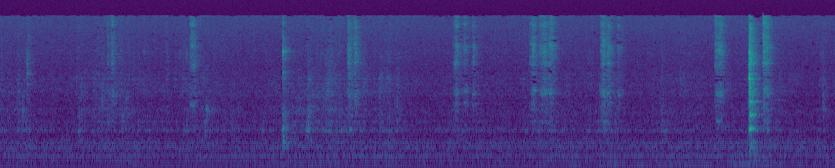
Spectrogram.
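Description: Faint scraping and light taps of a utensil stirring instant ramen noodles in a pot on the stove, with a sharper knock about three seconds in and a louder one near the end.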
